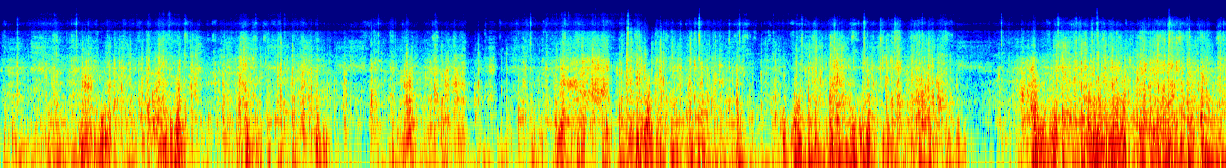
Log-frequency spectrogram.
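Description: Mountain bike riding down a rocky, rooty dirt trail: tyres rolling over dirt and rock, with many short knocks and rattles from the bike. Wind rumbles on the microphone, heaviest near the end.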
